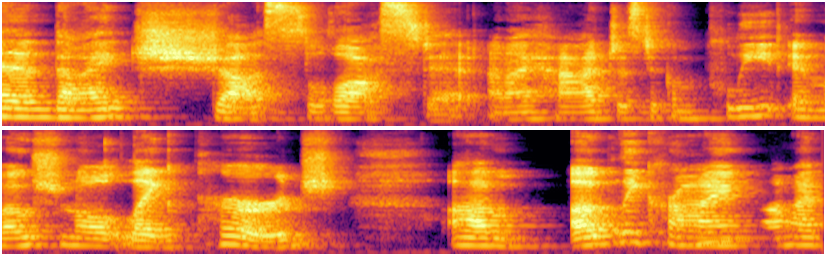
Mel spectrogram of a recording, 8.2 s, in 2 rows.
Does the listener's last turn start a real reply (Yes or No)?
No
